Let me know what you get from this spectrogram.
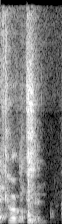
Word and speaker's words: Torkelson: How do you pronounce his last name? – Torkelson? – Yeah, Torkelson.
